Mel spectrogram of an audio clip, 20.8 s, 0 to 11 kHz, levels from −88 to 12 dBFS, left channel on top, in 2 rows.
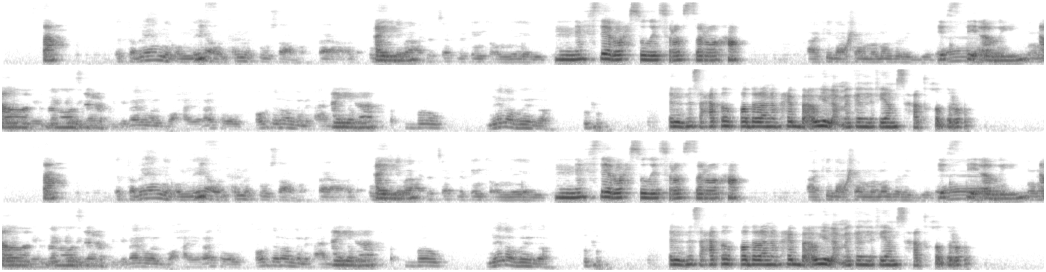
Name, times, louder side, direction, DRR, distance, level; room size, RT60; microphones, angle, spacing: voice 1, 1.1-5.4 8.0-14.0 14.4-14.8 15.3-15.9 16.2-16.3, right 2 dB, 55° right, 0.9 m, -38 dB
voice 2, 3.7-4.1 5.5-7.4 9.4-11.4 13.7-14.1 17.1-20.0, left 1 dB, 15° left, 0.3 m, -25 dB
2.6 x 2.1 x 2.3 m
head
